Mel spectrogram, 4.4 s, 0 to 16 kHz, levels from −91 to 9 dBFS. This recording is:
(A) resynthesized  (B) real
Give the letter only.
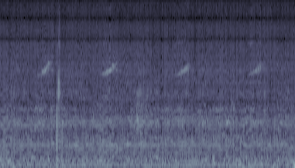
A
